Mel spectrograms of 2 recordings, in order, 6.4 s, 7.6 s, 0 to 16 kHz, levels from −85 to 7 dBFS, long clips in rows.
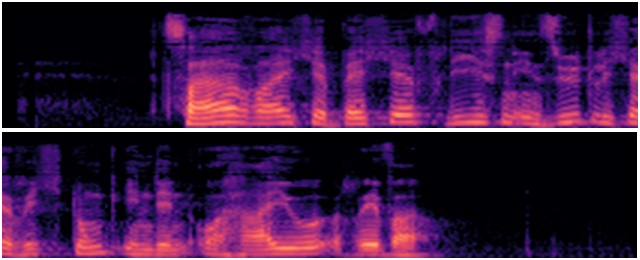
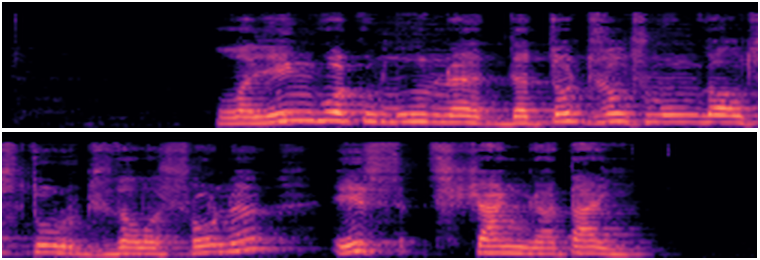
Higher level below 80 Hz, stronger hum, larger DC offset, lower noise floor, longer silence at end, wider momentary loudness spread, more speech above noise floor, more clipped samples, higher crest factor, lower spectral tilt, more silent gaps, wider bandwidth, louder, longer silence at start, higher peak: first, -64 dBFS vs -70 dBFS; neither; neither; second, -72 dBFS vs -79 dBFS; first, 1.05 s vs 0.6 s; first, 11 LU vs 8 LU; second, 48 dB vs 55 dB; neither; first, 24 dB vs 18 dB; about the same, -6 dB/octave vs -5.5 dB/octave; neither; about the same, 11.5 kHz vs 11.5 kHz; about the same, -24 LUFS vs -25 LUFS; second, 0.8 s vs 1.1 s; first, -2 dBFS vs -8 dBFS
